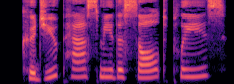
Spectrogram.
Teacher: Listen to the way my voice rises on could you and falls gently at the end.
